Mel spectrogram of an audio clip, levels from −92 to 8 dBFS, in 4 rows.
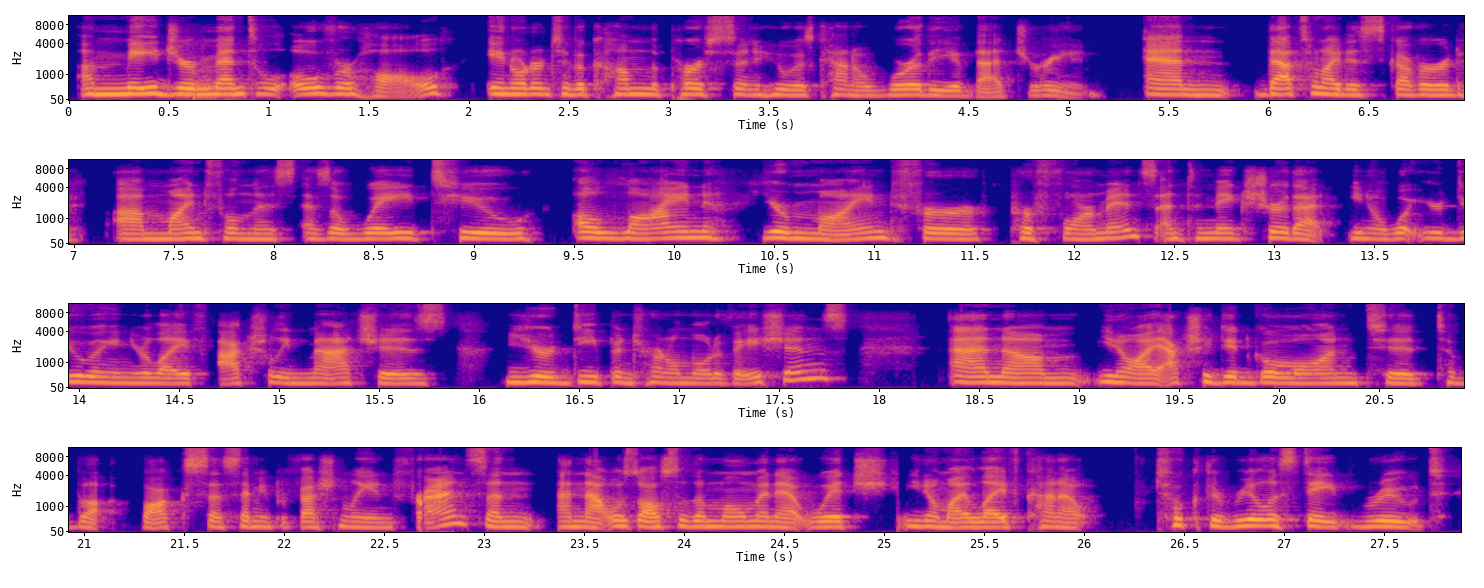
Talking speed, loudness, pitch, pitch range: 190 wpm, -19 LUFS, 175 Hz, 160-185 Hz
